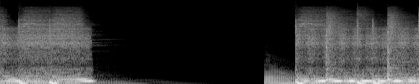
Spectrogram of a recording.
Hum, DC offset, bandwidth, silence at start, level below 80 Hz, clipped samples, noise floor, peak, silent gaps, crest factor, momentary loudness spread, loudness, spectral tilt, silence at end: none; under 0.1%; 14 kHz; 0 s; -20 dBFS; under 0.1%; -79 dBFS; 0 dBFS; none; 14 dB; 16 LU; -13 LUFS; -5.5 dB/octave; 0 s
